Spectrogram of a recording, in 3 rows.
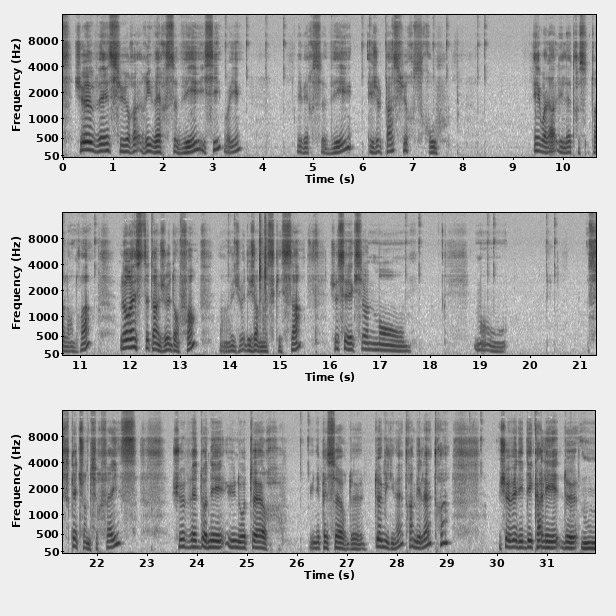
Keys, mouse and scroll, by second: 3.2 click, 4.0-4.6 drag, 5.9 click, 6.4 click, 7.4 click, 8.3 click, 9.8 scroll up 1, 10.6-11.5 drag, 11.8 scroll down 2, 12.4-13.2 right drag, 13.9 click, 14.6 space, 17.5 click, 19.1 click, 20.3 click, 26.0 click, 27.6 KP_2, 29.4 click.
